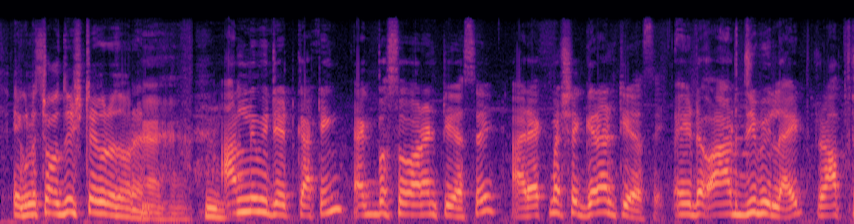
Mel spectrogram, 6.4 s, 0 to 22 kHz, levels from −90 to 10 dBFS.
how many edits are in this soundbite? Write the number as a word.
two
